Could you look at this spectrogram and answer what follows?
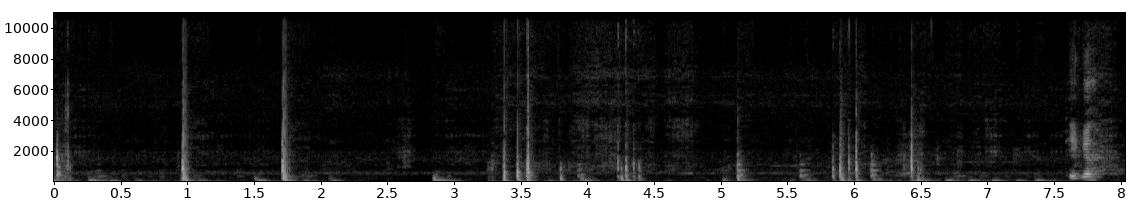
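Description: Repeated low, dull thumps of a heartbeat through a stethoscope, with a faint steady hum behind them.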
